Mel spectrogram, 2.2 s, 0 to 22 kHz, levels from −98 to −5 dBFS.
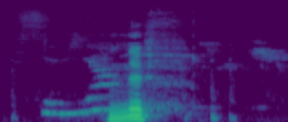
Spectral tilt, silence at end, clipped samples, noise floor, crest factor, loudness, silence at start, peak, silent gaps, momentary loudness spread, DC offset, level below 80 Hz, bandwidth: -7.5 dB/octave; 0.55 s; under 0.1%; -71 dBFS; 24 dB; -41 LUFS; 0.3 s; -22 dBFS; none; 24 LU; under 0.1%; -82 dBFS; 15 kHz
